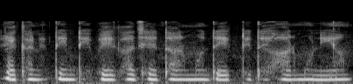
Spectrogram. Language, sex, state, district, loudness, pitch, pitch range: Bengali, female, Tripura, West Tripura, -17 LUFS, 225 Hz, 220-235 Hz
